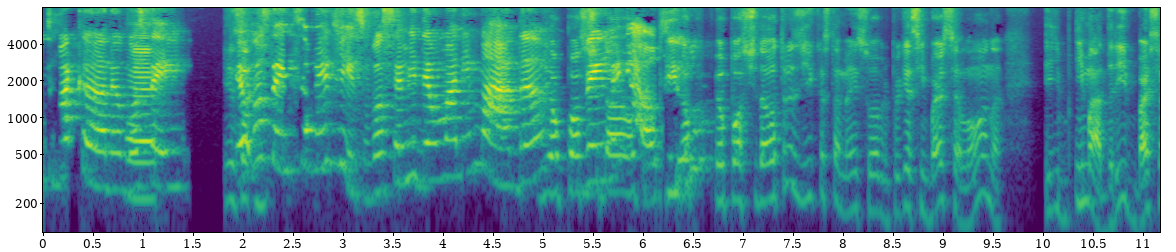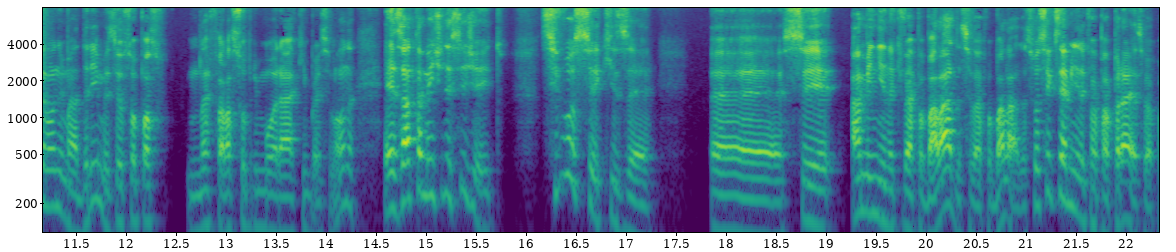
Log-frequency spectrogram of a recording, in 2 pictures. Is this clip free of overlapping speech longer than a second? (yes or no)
no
